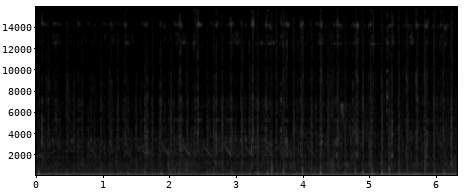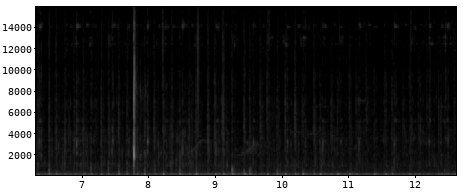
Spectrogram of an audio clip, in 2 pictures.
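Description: Hoofbeats of a 2-year-old bay single-footing filly in keg shoes, gaited on a dirt track: a quick, even run of soft thuds with small clicks. One sharp click stands out about eight seconds in.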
